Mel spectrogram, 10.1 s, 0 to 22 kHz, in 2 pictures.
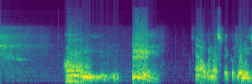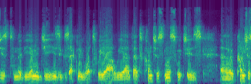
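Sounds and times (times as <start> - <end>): man sighing: 1.3 - 3.3
man clearing throat: 1.3 - 3.4.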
